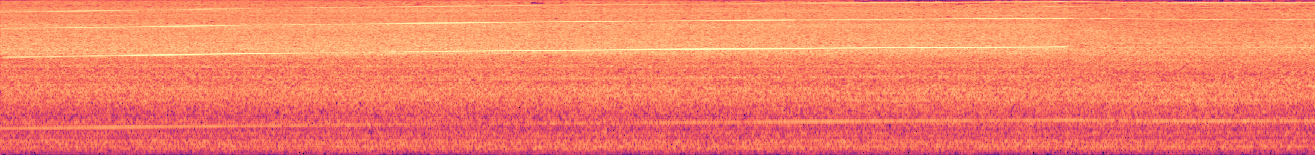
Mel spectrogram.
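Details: JetCat RC jet turbine before repair, forced started by air assist after auto-start failure: high steady whine with tones slowly creeping up in pitch, high idle exhaust temperature; turbine blade rub from deformed, cracked NGV, worn bearings, failed starter clutch.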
